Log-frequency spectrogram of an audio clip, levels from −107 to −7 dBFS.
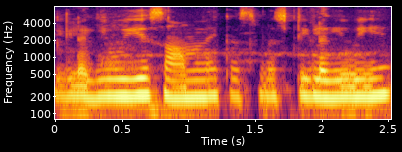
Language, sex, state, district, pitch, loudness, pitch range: Hindi, female, Maharashtra, Aurangabad, 205 Hz, -15 LUFS, 195-205 Hz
